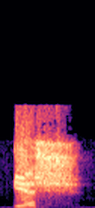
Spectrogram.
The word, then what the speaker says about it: Ish: that really your name ish ish just happens to rhyme with fish um I actually shortened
